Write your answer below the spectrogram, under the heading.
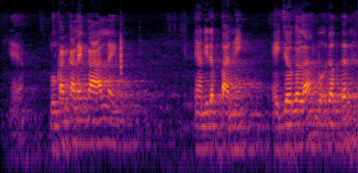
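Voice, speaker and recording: Medium-pitched man at a moderate pace, with long, frequent pauses, big swings in loudness, audible room echo and noticeable background noise. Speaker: preacher. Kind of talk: sermon. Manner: animated.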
